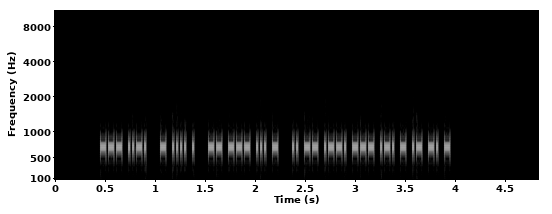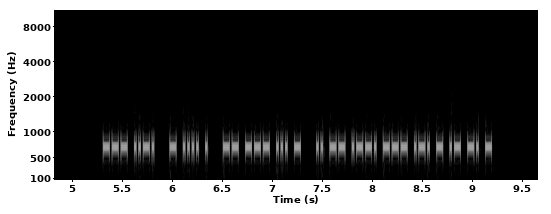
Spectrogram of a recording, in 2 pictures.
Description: Morse code, heard as a keyed tone, about 47 wpm, 700 Hz. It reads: OF THE MOST IMPORTANT OF THE MOST IMPORTANT
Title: Speed-Racing - Sets of 4 Words 40wpm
